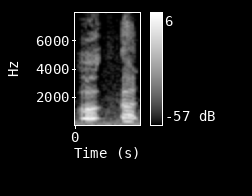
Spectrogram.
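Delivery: very high strained gasping grunts; imitated choking gasps. Retelling a cellmate choking on gas, very high gasps. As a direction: mimic a big man gasping for air.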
